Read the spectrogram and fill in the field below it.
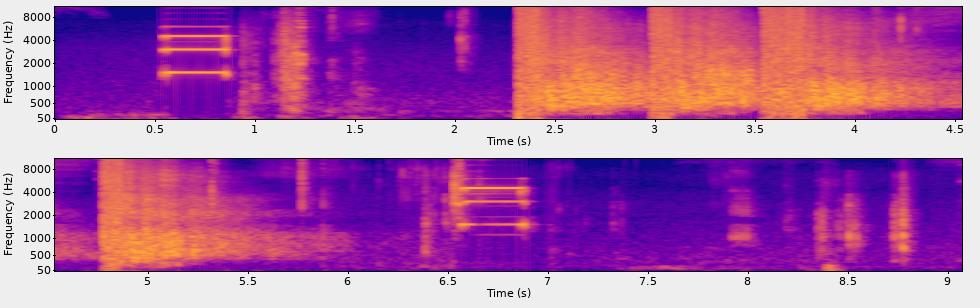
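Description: Pistol fire on an outdoor range during an FBI qualification stage: a shot timer beeps, then four loud, sharp reports come in quick succession, and a second timer beep follows.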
